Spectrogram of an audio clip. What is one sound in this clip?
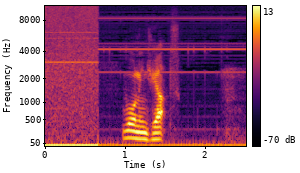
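A laser weapon fires with a short, falling zap.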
